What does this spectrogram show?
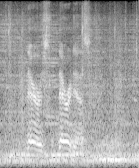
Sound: wincing sound

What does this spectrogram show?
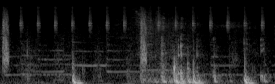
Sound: laugh

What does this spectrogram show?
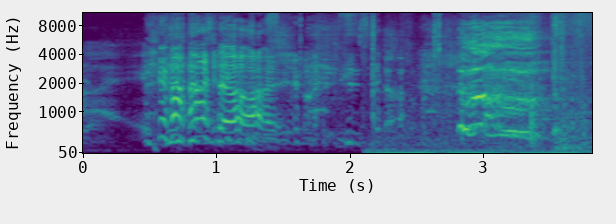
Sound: laughter

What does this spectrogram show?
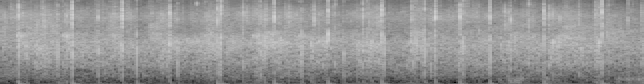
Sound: applause

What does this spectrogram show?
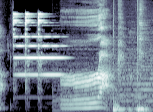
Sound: dinging

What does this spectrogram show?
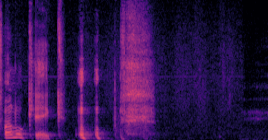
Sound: chuckles

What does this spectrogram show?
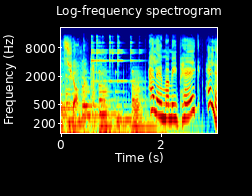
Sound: doorbell chiming

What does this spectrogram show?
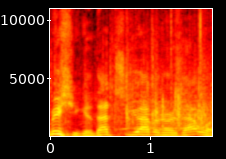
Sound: applause

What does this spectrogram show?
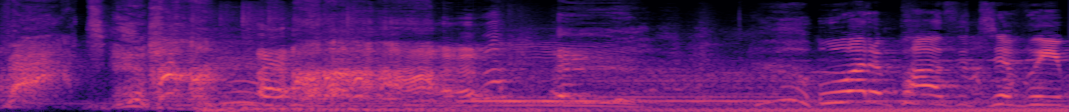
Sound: laughing

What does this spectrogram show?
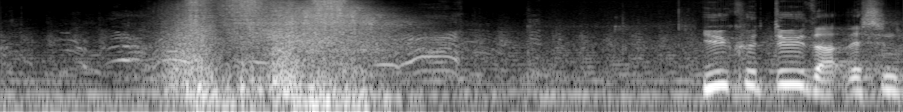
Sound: magical zapping

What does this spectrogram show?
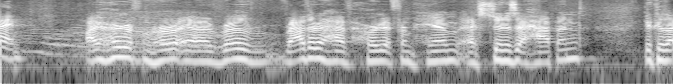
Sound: stammering

